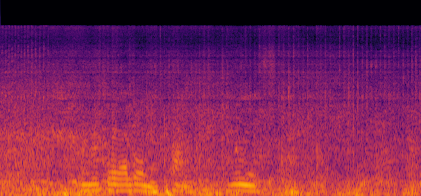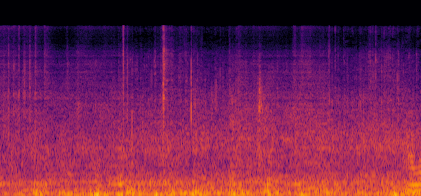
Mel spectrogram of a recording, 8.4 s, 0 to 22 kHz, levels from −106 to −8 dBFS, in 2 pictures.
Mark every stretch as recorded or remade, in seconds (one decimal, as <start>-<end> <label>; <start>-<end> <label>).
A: 0.0-0.5 recorded; 0.5-5.5 remade; 5.5-6.6 recorded; 6.6-7.5 remade; 7.5-8.4 recorded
